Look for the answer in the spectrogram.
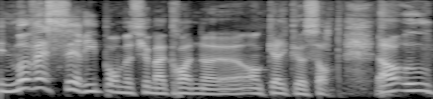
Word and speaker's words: Macron: Alors, je crois qu'on prononce Macron. – Macron, hein, ouais, parce que c'est une marque italienne, mais évidemment, quand on le lisait, on voyait Macron, Macron, et on disait, putain, c'est pas son époque à lui, hein, franchement.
